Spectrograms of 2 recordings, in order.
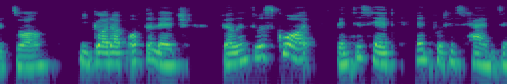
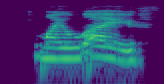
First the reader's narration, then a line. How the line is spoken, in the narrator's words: moaned Ritzwell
